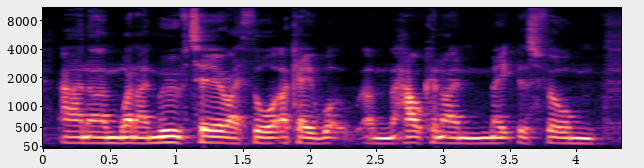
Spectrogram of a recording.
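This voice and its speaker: At a moderate pace, a man speaks with a British accent. His intonation is monotone and flat at a medium pitch. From UK. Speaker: film director. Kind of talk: interview. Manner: halting, many fillers.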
